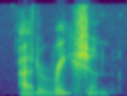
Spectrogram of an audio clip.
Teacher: when it's the noun, the OR is not stressed and it just changes to Ador.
